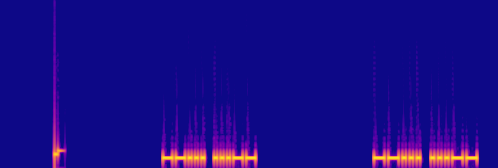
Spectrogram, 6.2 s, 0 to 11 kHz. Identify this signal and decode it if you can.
Morse code, heard as a keyed tone, about 28 wpm, 700 Hz. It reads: 73 73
